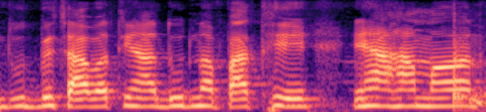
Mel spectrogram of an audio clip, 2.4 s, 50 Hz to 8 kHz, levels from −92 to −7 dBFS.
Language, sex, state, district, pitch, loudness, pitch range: Chhattisgarhi, female, Chhattisgarh, Sarguja, 215 Hz, -16 LUFS, 205-220 Hz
